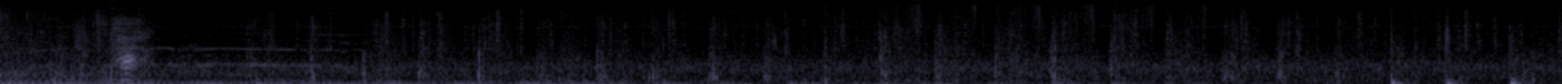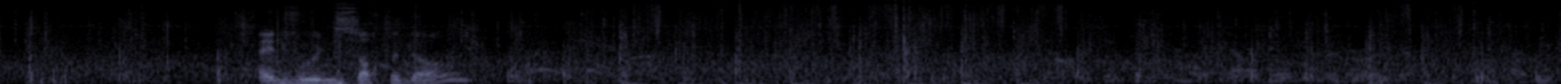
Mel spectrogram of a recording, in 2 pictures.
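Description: Footsteps patter quickly on dirt as someone runs.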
